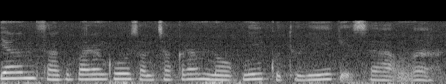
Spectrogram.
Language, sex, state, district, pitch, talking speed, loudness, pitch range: Garo, female, Meghalaya, West Garo Hills, 225 Hz, 95 wpm, -17 LUFS, 210-240 Hz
